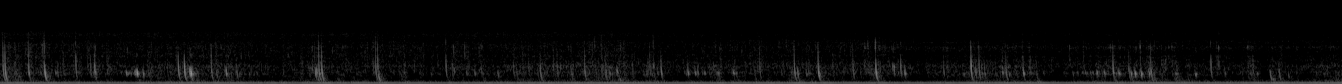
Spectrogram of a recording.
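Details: Quiet, irregular gurgles and soft clicks from an adult's stomach over a steady low hum: ordinary bowel sounds, stomach growling.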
